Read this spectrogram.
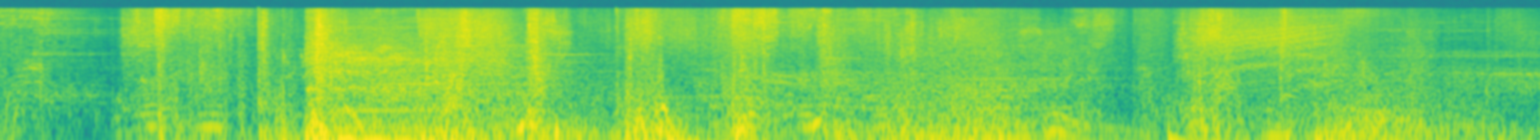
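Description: Game spells and weapons blast and clash in a battle.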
